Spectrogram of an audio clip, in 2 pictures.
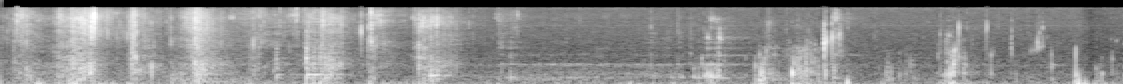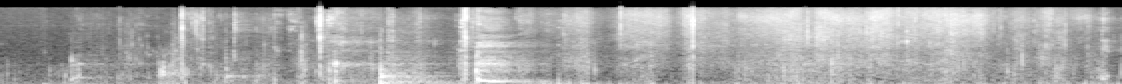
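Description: Close-miked chewing and crunching of a crisp, crusty pastry, a run of sharp crackling bites and mouth sounds. A few swallows come in the middle as she drinks from a bottle, and there is a denser crackling stretch near the end.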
